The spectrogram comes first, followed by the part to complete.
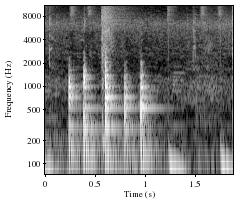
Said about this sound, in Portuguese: Não tardou, alguém bateu na porta.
